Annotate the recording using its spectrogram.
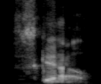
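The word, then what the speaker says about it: Scéal: I think it's Scale, isn't it? – Scale. – Scale, yeah. – It's spelled C-S-C-E-A-L, and it's subtitled an Irish folklore adventure.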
